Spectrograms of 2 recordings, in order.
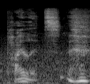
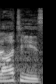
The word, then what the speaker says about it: Pilates: And I'm like, what's pilots? Then someone Pilots, said yeah. Pilates.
